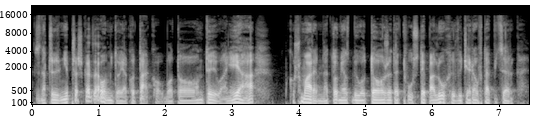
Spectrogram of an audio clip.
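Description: Deep, gravelly male narrator. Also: brisk, darkish tone. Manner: wry, sardonic storytelling. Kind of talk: first-person audiobook narration.

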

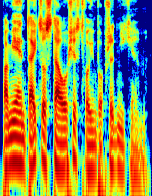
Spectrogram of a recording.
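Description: A man voicing a cold, imperious male alien lord in an audiobook, with a slow drawl. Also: rumbling low, fairly even intonation, mellow. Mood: menacing. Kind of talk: audiobook character voice.

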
